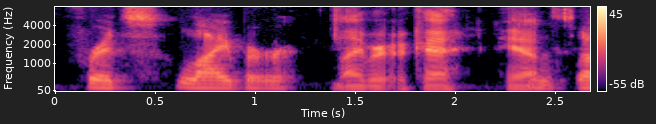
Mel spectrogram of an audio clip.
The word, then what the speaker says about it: Leiber: I think I used to call him Lieber. I think Leiber is the appropriate pronunciation.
